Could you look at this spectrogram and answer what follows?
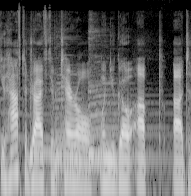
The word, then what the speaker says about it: Terrell: I believe Terrell is the correct pronunciation.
